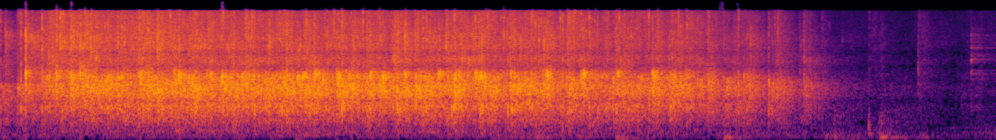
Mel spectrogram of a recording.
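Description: Audience applauding: a burst of clapping that starts suddenly, holds steady, and dies away after about eight seconds.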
